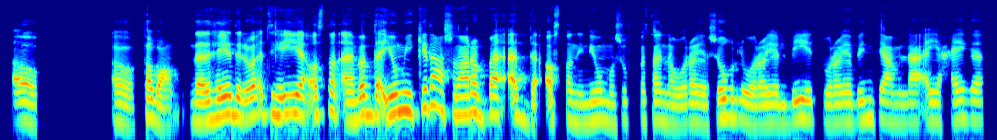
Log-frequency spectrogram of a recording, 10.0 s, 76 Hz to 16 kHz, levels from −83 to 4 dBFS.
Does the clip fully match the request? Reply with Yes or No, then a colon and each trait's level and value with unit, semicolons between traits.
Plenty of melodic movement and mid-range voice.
No: average, 4.1 semitones; medium, 170 Hz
